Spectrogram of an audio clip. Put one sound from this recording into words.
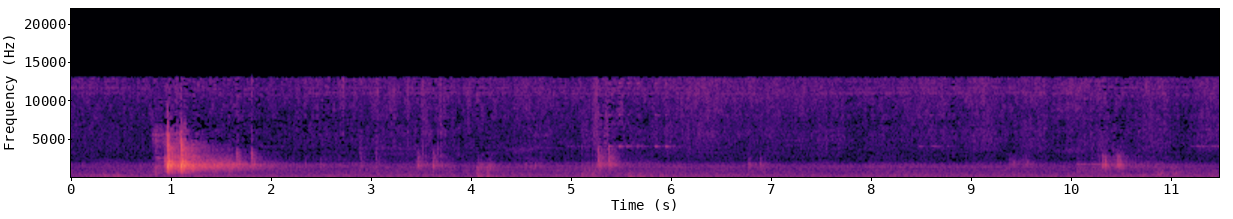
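A cue strikes a billiard ball with a sharp clack.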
